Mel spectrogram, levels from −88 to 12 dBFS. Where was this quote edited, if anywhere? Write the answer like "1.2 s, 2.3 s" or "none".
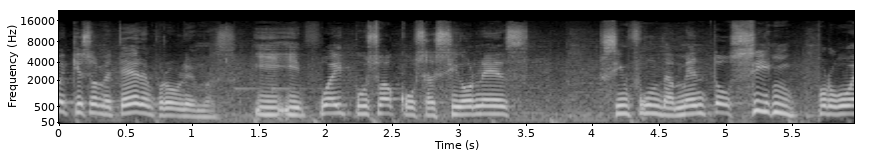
1.2 s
